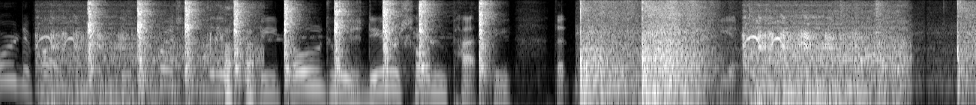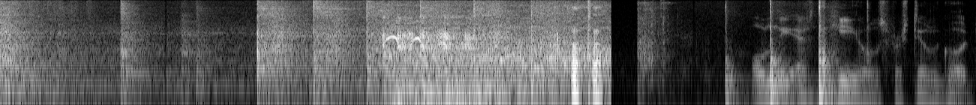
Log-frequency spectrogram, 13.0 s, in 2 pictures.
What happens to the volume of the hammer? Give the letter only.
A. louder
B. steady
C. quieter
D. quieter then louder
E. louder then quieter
C.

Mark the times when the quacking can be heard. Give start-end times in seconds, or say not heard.
not heard.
